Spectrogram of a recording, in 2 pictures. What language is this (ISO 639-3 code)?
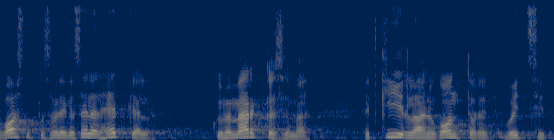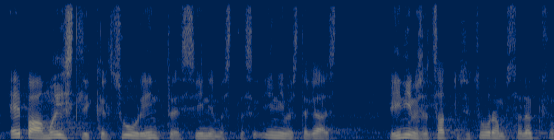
est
